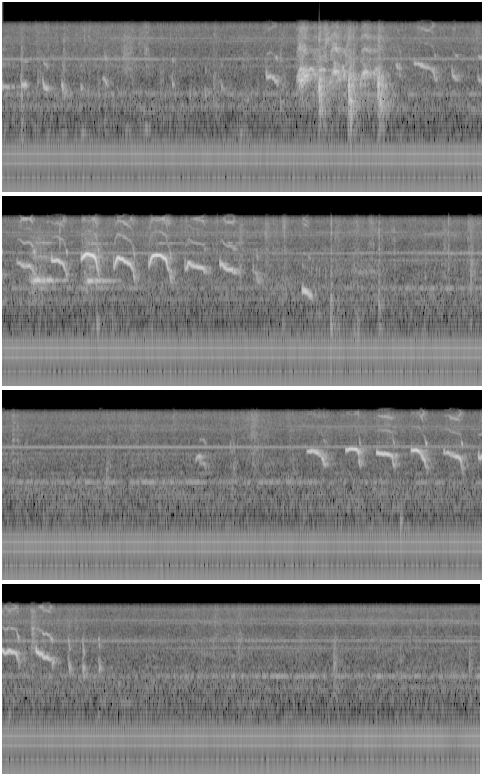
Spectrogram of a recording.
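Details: Dachshund puppies in Campinas, São Paulo, settling happily into a new home, give thin, high whimpers and yips in short bursts over a steady low hum.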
